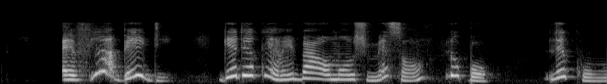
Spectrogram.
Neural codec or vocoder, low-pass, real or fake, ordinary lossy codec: codec, 16 kHz, 1.1 kbps, Voila-Tokenizer; 7.2 kHz; fake; none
